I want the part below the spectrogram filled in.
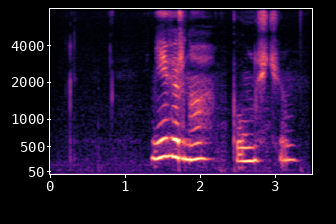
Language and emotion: Russian, sad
